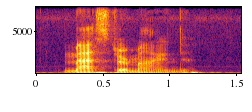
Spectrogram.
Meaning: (noun) 1. A person with an extraordinary intellect or skill that is markedly superior to their peers 2. A person responsible for the highest level of planning and execution of a major operation
- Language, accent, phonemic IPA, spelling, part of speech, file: English, US, /ˈmæs.tɚˌmaɪnd/, mastermind, noun / verb, En-us-mastermind.ogg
